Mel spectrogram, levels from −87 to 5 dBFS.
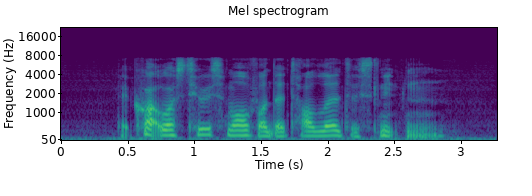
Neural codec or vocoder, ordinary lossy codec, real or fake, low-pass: autoencoder, 22.05 kHz, a latent of 192 numbers a frame, VITS, trained on many speakers; none; fake; 7.2 kHz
